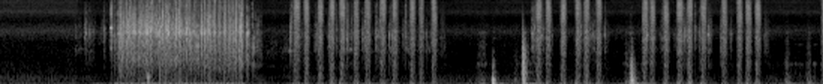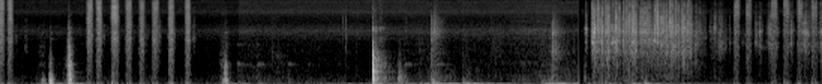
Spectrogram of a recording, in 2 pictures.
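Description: Spray paint hisses out of a can in short bursts.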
